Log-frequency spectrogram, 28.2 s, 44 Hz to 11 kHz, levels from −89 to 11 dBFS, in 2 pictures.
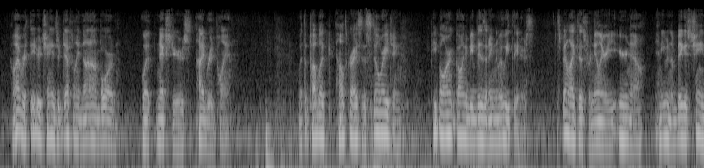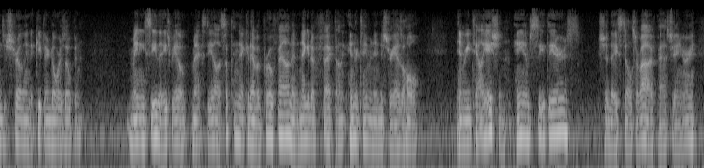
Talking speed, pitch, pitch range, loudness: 175 wpm, 115 Hz, 105-125 Hz, -27 LUFS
